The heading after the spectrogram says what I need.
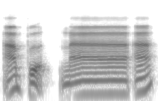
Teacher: panjang dua harakat Jim fathah Alif Mad thi'i tetapi karena bertemu dengan huruf hamzah dalam satu kata maka menjadi mad wajib muttasil dibaca panjang lima harakat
